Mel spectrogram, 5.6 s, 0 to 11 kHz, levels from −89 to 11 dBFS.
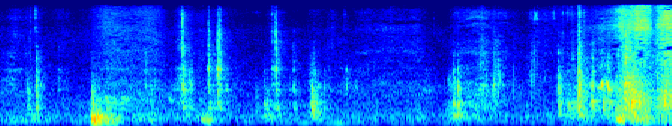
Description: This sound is real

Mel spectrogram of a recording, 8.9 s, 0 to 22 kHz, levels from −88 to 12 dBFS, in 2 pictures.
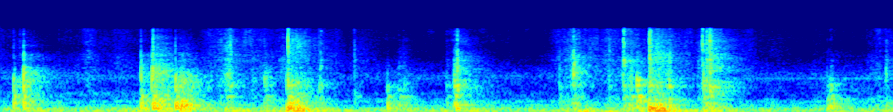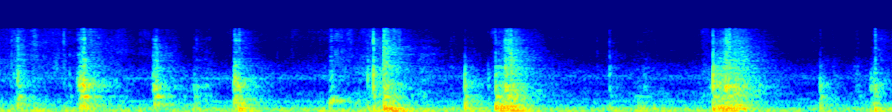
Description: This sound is real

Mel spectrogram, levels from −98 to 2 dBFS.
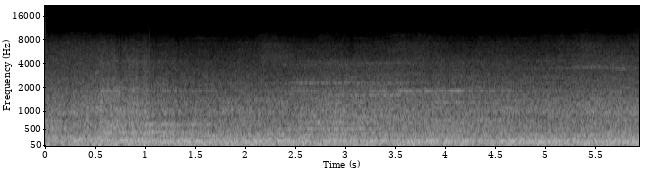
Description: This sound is real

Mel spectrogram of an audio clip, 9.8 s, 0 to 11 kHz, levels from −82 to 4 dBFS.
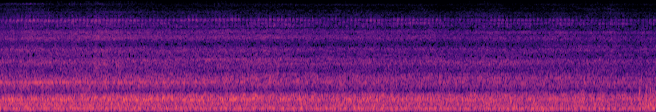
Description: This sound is real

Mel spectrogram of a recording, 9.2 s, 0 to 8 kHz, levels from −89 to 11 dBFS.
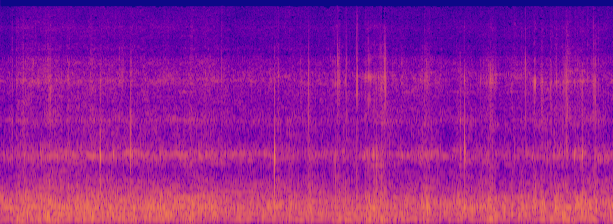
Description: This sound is fake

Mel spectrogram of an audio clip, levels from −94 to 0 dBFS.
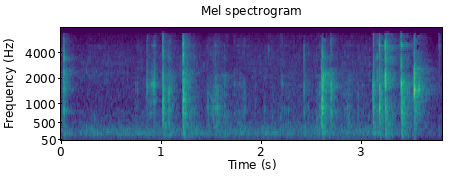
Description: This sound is real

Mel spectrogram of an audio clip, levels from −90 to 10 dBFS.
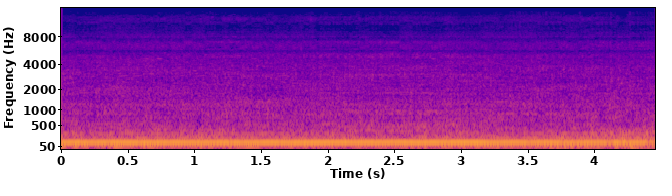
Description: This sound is fake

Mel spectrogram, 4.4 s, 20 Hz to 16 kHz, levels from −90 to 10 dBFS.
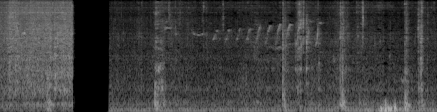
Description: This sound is fake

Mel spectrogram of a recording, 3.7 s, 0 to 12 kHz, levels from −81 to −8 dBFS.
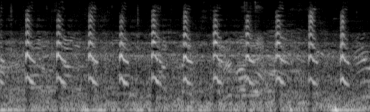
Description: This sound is real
